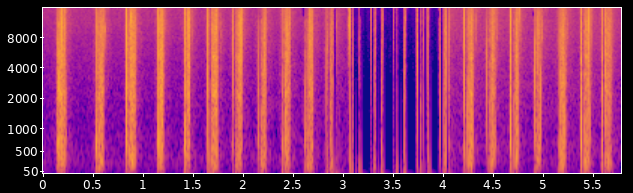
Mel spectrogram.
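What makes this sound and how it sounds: A small electret microphone capsule, a metal can with a felt cover held in the fingers, has its felt face scratched with a bamboo ear pick. Twenty-five short, dry, scratchy strokes land in a steady rhythm, briefly quickening in the middle, each one broadband with a bright rasp and no ring.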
